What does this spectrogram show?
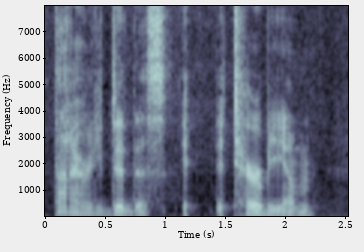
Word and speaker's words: Ytterbium: Ytterbium. I think I'm pronouncing that right. Let's make sure. Ytterbium. Ytterbium. I said that right.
